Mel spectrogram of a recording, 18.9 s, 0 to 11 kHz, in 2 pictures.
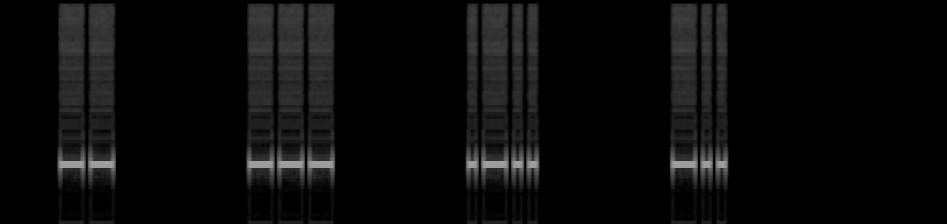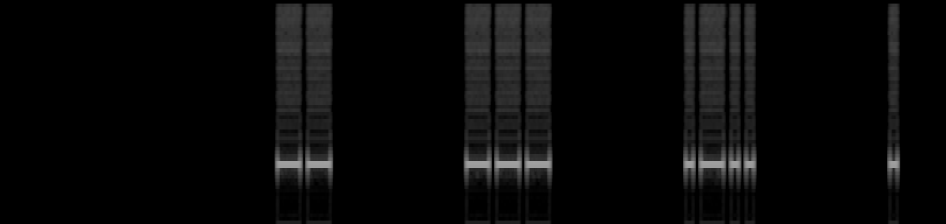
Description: Morse code, heard as a keyed tone, about 16 wpm, spaced as for 5 wpm, 800 Hz. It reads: MOLD MOLE
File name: Alphabetical / Alphabetical mp3s / Ms @5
